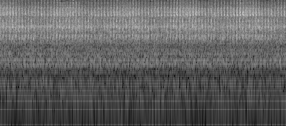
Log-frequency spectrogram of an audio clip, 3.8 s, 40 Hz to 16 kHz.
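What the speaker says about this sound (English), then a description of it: "this one is equipped with the 1-liter three-cylinder engine, the EcoBoost turbocharged engine" Ford EcoSport's 1-liter three-cylinder EcoBoost turbocharged engine, paired with a 6-speed automatic, idles steadily with an even, close mechanical hum and fine ticking, running alone without voices.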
